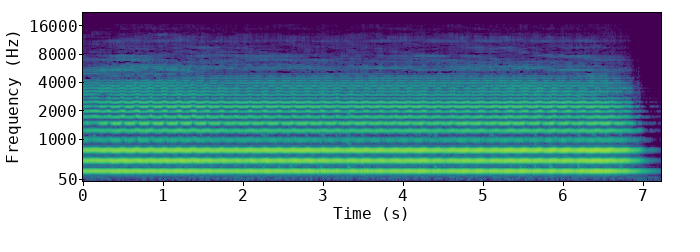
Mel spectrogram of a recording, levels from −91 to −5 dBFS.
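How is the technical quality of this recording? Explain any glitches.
No glitches can be heard.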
